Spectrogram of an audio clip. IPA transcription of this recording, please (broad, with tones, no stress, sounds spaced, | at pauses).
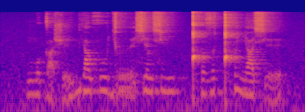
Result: ŋʷ ɪ˨˩˦ ɡ a̰˨˩ ʃ ḛ˨˩˦ i̯ b j a˥˨ xʷ ɪ˥˨ u̯ ɟ ə̰˧˥ r ḛ˧ ɕ e˧ l ɕ i˧ | ǃʰ ə˨˩ z ə˥˨ ǃʰ ə˥˨ ɲ a˨˩ ɕ ḛ˨˩˦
